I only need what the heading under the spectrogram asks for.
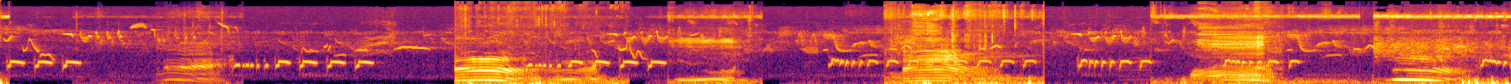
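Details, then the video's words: Cattle roaming freely toward vast grasslands, several loud, rich moos in succession, some long and bending in pitch, with sudden breaks and small repeated bird chirps between them. "The sound of mooing cows roaming freely in nature on their way to the vast grasslands"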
